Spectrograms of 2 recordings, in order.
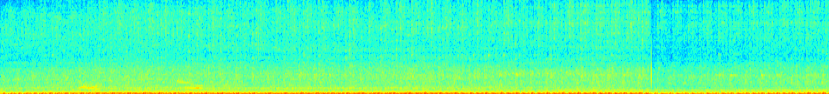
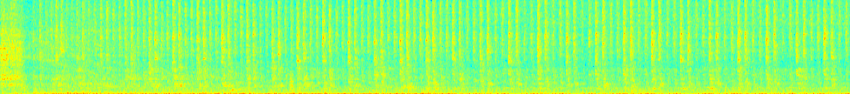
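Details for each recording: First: like I say today we're just dialing it in I'm just running the camera I'll let the professionals Tinker with it sounds pretty good though Second: KITT's petrol engine runs rough just after starting, with a loud, uneven, choppy beat instead of a smooth idle. The tuning is still being dialed in, and vacuum leaks are heard. Definitely not quite right.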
